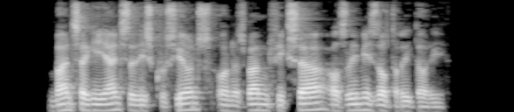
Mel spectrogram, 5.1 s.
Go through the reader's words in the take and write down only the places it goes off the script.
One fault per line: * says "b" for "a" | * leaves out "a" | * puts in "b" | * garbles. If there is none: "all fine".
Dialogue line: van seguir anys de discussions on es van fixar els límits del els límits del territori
* leaves out "els límits del"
